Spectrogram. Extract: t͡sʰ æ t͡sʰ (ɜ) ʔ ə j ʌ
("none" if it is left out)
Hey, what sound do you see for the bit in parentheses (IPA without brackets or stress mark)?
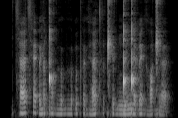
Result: ɛ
